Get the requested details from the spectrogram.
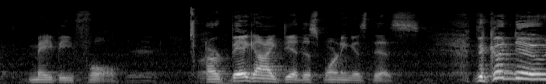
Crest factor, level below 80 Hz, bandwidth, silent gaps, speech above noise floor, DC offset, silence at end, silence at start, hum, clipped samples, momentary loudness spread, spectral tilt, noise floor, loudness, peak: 20 dB; -62 dBFS; 13 kHz; none; 30 dB; under 0.1%; 0 s; 0.3 s; none; under 0.1%; 20 LU; -4 dB/octave; -53 dBFS; -24 LUFS; -4 dBFS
